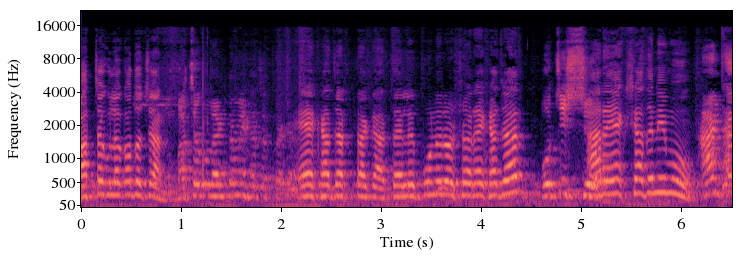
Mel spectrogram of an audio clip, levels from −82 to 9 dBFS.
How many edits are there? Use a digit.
0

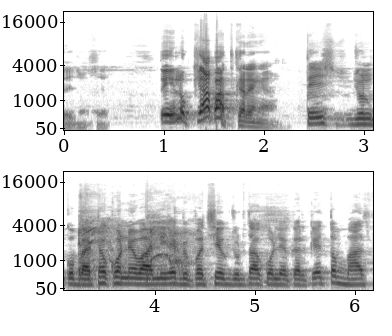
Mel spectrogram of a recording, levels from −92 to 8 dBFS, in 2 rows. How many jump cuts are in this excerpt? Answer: 1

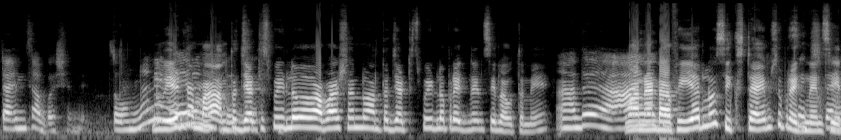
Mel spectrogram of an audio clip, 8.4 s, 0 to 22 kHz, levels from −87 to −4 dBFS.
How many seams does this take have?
1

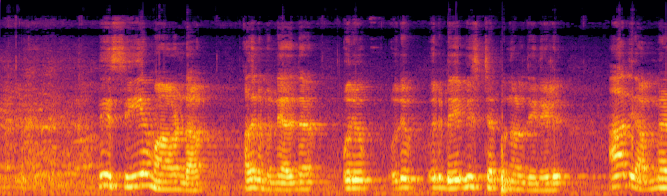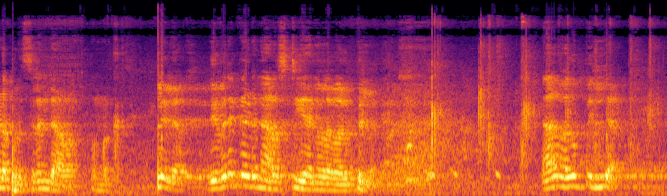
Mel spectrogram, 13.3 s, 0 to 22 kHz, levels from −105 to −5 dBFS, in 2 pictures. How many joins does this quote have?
1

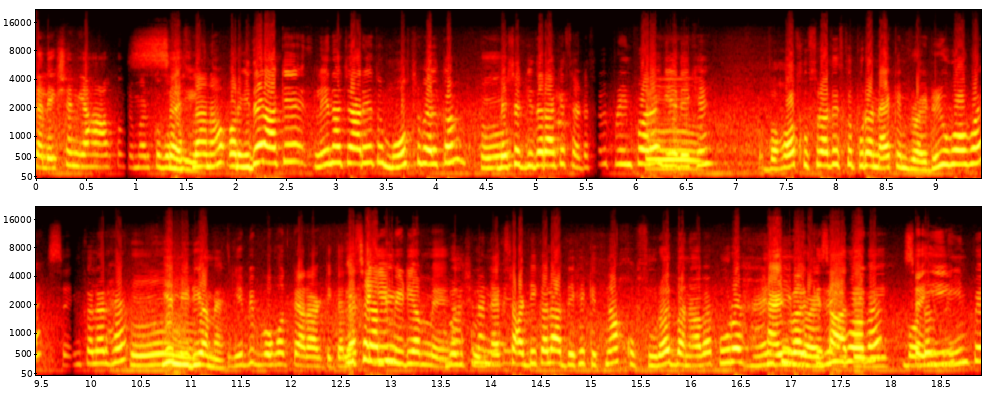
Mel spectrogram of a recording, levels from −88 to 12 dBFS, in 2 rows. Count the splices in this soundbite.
4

